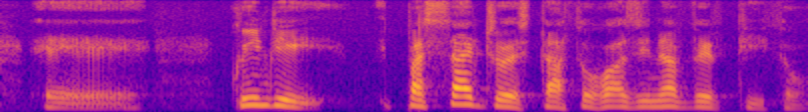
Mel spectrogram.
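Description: With a dark, mellow tone, a man speaks at a fairly slow pace. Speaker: retired school principal and author; guest. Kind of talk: interview. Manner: halting. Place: shop. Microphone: handheld.

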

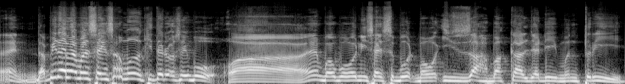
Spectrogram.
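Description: Lively intonation at a medium tempo from a high-pitched male speaker. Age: 40s. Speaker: political commentator. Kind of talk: political commentary monologue.

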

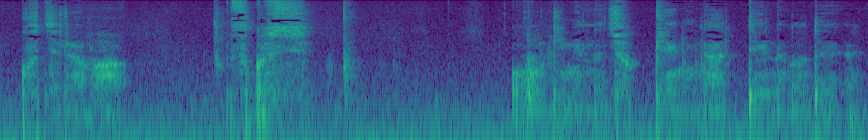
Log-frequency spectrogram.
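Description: Someone whispers at a moderate pace. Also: woman. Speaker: ASMR creator doing makeup roleplay. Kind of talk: ASMR makeup tutorial. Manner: whispered. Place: home room. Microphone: studio mic.

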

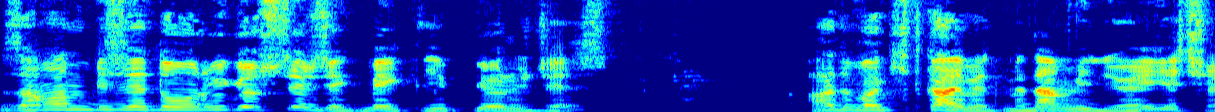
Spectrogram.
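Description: Lively intonation marks a man's fairly high, bright, sharp voice at a fairly slow pace. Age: 20s. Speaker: YouTuber, computer engineering student. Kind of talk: tutorial. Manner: halting, many filler sounds.

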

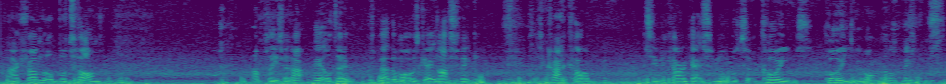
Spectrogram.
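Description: A man talks at a fairly quick pace with loud background noise, the sound dry with no echo. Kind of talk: casual vlog chat. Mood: jokey, relaxed. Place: open country. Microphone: phone near.

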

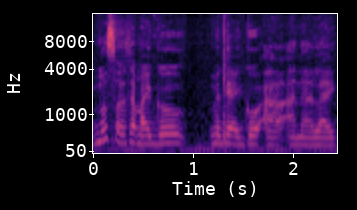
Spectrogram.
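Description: A woman with a Nigerian accent over light background noise. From Nigeria, Delta State. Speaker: singer, talent show winner; talk show guest. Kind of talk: casual interview. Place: studio.

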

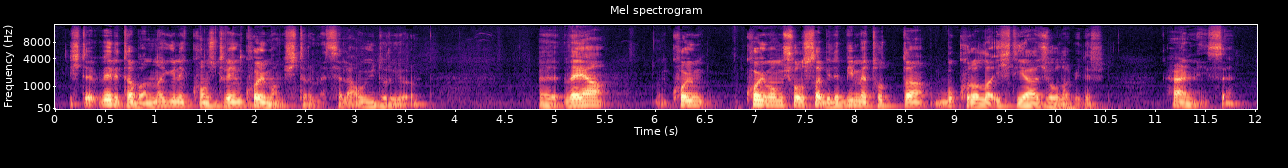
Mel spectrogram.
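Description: A man at a medium pitch with lively intonation, a moderate pace, long, frequent pauses and audible room echo. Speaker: programming instructor. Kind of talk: live coding lecture. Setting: live stream. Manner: many filler sounds.

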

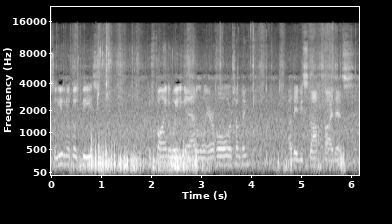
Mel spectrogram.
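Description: A man at a fairly high pitch and fairly quick pace, fairly even intonation, with clear background noise

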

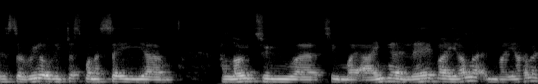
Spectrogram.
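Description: Monotone, flat intonation from a man with a New Zealand accent, at a moderate pace against a quiet background. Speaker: former rugby player and rugby administrator; rugby coach guest. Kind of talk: casual interview. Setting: video call. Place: meeting room. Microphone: video call.

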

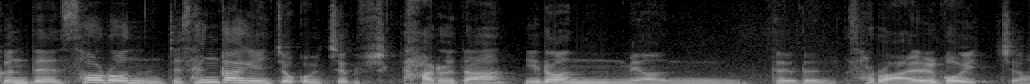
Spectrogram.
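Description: Moving at a moderate pace with hardly any pauses, a woman speaks with lively intonation. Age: young. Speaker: doctoral student in women's studies; interviewee. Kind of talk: interview answers; interview answer. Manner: measured, with fillers. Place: studio. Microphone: lapel.

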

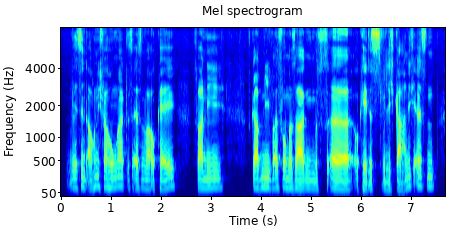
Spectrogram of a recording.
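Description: Against a quiet background, a man with a dark, mellow tone and fairly low pitch keeps fairly even intonation while his loudness swings widely. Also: moderate pace. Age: 60s. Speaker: climate activist. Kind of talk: testimony; interview answer. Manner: halting. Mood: calm, reflective. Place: home room.

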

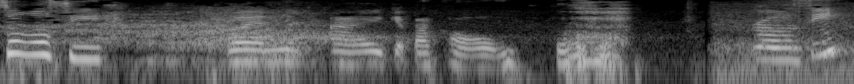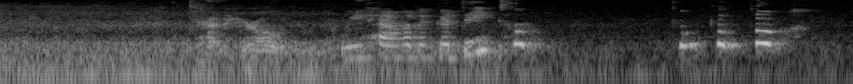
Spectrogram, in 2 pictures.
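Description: Very wide pitch swings and long, frequent pauses mark this fairly slow delivery. Noticeable background noise sits under the voice. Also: woman, high pitch for a woman. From Honolulu, Hawaii. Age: 20s. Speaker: daily vlogger. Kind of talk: casual talk to camera.

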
